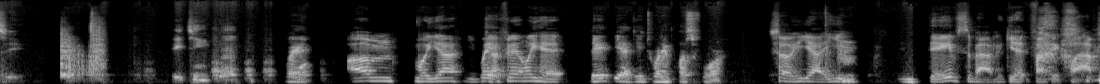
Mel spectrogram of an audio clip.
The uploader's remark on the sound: Sorry for the bad quality of the sound, we are still working out how to make everything sound good and make sure everyone is clear.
